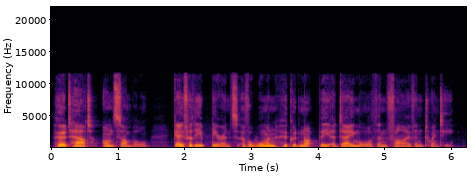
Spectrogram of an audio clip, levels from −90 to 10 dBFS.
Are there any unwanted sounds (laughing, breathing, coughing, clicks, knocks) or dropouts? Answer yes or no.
yes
